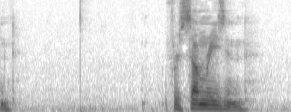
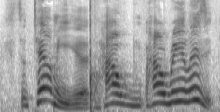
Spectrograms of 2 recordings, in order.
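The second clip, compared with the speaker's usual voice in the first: folksy alien believer; 10 semitones higher, 3 dB louder than usual. Retold or imitated. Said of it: "a guy that, like, believes in aliens".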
